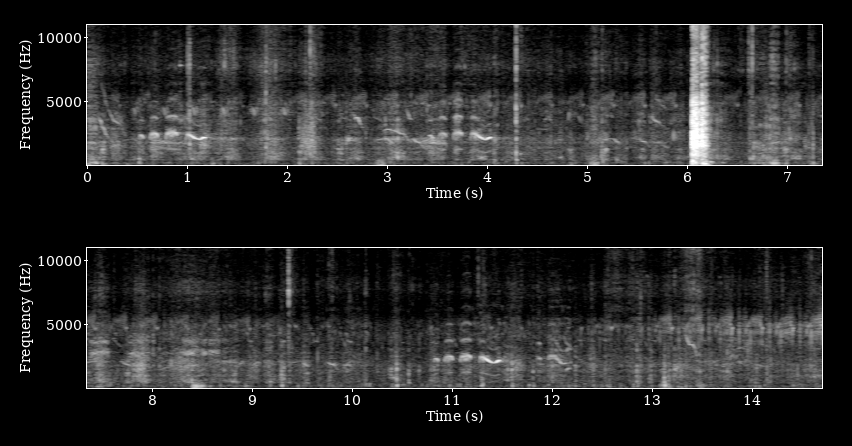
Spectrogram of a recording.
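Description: Goats grazing close by, tearing and chewing grass in a run of small irregular crunches and rustles. One short, loud thump-like noise about six seconds in stands out above the rest.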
